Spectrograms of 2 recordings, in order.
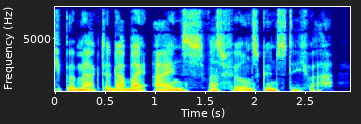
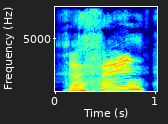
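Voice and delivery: Trüffeln screeched much higher and louder; shrieking; 12 semitones higher, 4 dB louder than usual. Acted. Mary echoes Silver's word to the pirates, shrieking. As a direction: shriek Trüffeln back in disbelief. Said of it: "wiederholte Mary kreischend".

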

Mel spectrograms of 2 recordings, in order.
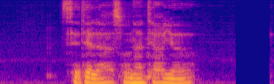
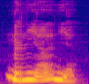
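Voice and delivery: high, loud, pleading cry; plaintive cry; 10 semitones higher, 9 dB louder than usual. A narrator's reading. Sick boy crying out for his old nurse, plaintive and loud. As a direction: call out for her like a sick child. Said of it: "cria Serge avec un accent plaintif".

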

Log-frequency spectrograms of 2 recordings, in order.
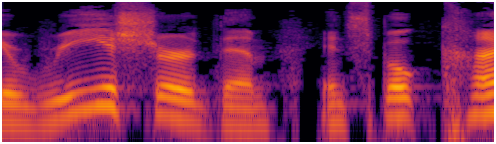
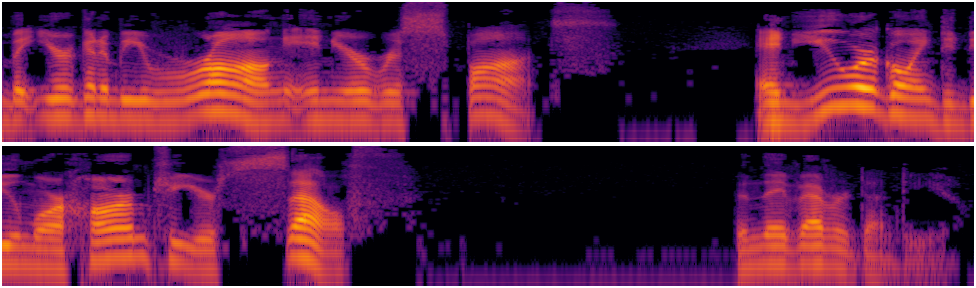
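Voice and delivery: fervent preaching; 3 semitones higher, 6 dB louder than usual. Acted. Pastor warning congregation about hurt, impassioned preaching. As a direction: drive the point home to the folks.

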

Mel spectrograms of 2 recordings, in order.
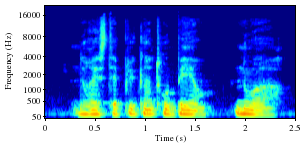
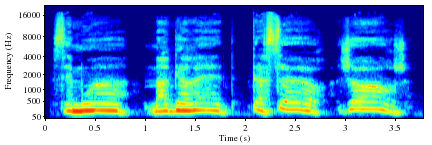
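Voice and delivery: high, drawn-out call; 9 semitones higher, much slower than usual. A narrator's reading. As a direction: call to a brother out of sight, pitched way up. Sister calls out to her brother. (appel aigu, syllabes étirées)

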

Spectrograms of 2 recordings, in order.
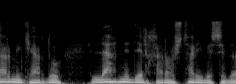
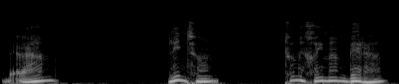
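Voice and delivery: higher, softened, sad questioning; sorrowful; 6 semitones higher, 4 dB quieter than usual. A narrator's reading. Catherine leaning to Linton, asking if she should go, sorrowful. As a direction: ask it sadly, hoping to be stopped. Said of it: "با غم و غصه گفت".

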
